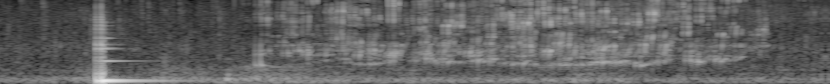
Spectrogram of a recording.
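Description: A sharp clink of glass, then wine glugs and splashes steadily into a glass for about three seconds, fairly quiet, with no talking.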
